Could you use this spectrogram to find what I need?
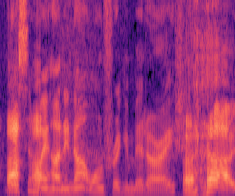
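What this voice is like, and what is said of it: East Coast accent. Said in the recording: “accent from Jax. Give us a little, give us a little of that East Coast.”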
